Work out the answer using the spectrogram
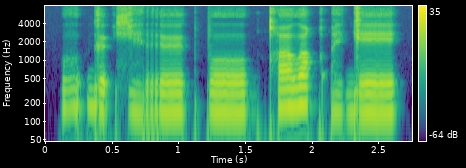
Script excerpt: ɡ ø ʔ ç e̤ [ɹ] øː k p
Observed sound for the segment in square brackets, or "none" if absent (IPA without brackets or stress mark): r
